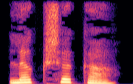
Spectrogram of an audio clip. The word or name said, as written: ಲಕ್ಷಕ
